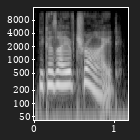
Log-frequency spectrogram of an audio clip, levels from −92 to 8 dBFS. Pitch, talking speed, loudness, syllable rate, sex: 250 Hz, 205 wpm, -15 LUFS, 5.8 syllables/s, female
